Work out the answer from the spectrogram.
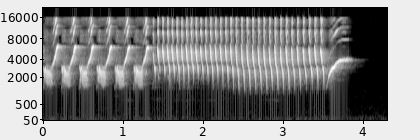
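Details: Canary with a long, specially varied song used to stimulate stuck canaries to sing; several looping downslurred whistles give way to a rapid high trill that ends in an upward slur, followed by silence.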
